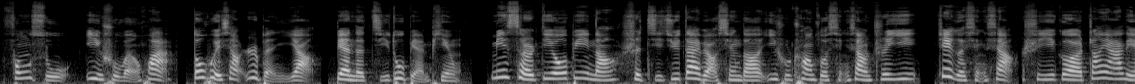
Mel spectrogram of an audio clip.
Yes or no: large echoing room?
no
